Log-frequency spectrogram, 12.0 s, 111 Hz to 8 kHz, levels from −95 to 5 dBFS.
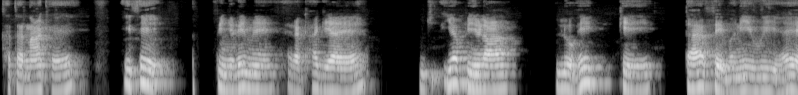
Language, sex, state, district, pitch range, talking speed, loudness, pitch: Hindi, male, Bihar, Jamui, 135-165 Hz, 85 wpm, -17 LUFS, 145 Hz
